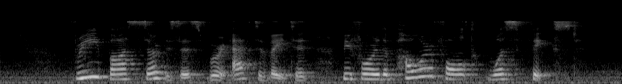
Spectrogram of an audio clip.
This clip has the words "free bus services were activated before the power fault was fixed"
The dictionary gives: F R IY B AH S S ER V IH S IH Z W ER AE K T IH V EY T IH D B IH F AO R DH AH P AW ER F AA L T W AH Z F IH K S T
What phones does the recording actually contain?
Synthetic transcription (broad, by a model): F R IY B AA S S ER V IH S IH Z W ER AE K T IH V EY T IH D B IH F AO R DH AH P AW ER F AA L T W AH Z F IH K S T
